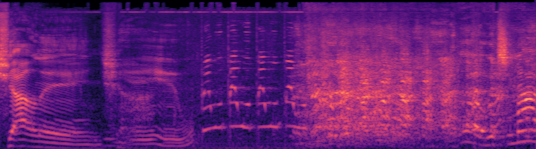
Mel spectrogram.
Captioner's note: Kevin cheers sarcastically; audience laughs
